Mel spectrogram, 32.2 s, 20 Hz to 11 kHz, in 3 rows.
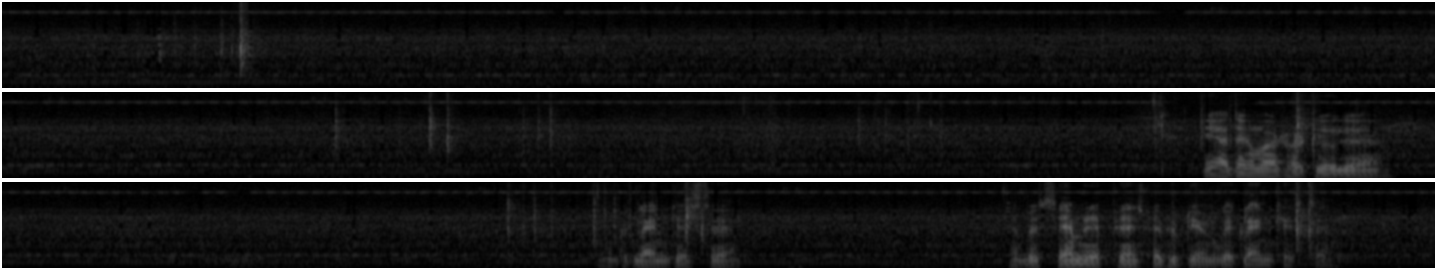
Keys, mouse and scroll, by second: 2.8 middle click, 2.8 typing, 3.1 scroll up 1, 3.8 middle click, 4.0-4.4 typing, 4.6 click, 9.0 click, 9.0 typing, 13.6 e, 13.8 space, 14.1 scroll down 1, 14.3 middle click, 16.3 click, 20.2 l, 20.4 space, 21.8 click, 25.0 click, 25.6 middle click, 26.3 l, 26.5 space, 27.3 click.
